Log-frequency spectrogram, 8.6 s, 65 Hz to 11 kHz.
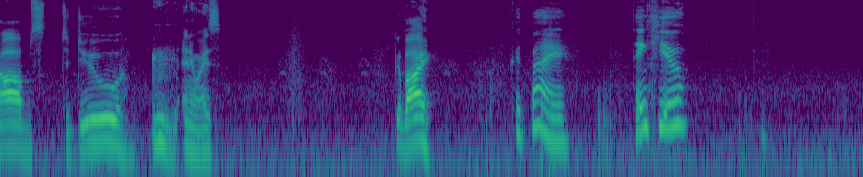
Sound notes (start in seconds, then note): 1.5 clears throat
